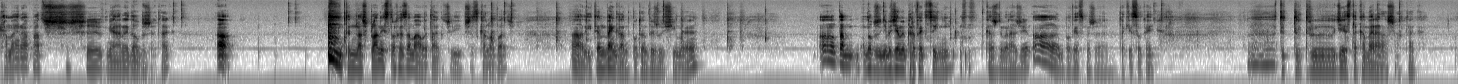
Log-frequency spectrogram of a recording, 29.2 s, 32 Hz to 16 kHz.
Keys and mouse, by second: 5.8 click, 8.5 s, 15.2 s, 19.0 g, 27.6 middle click, 27.7 click.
